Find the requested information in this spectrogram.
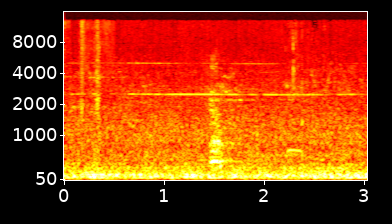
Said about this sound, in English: You can hear dog, dog in the background.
